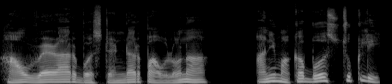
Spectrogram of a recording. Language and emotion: Goan Konkani, sad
